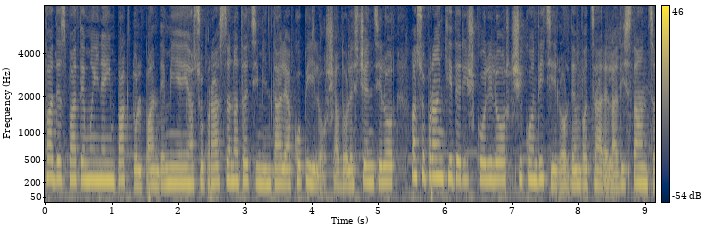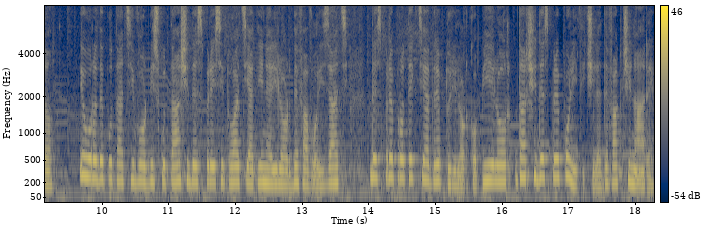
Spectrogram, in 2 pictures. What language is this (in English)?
Romanian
